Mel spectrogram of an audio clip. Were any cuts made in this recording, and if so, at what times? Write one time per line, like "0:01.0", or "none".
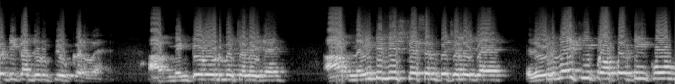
none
